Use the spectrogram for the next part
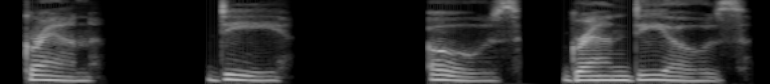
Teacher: Say gran-di-ose with a strong gran and clear ose.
